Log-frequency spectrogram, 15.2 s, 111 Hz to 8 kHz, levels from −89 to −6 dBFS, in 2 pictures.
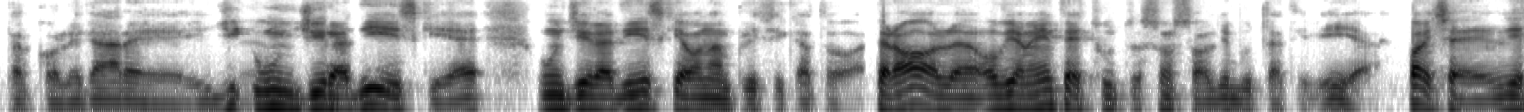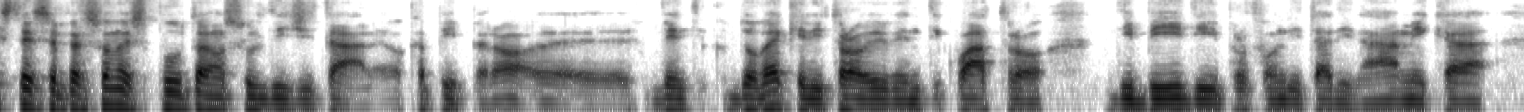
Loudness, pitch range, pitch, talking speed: -21 LUFS, 90-115 Hz, 100 Hz, 140 wpm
